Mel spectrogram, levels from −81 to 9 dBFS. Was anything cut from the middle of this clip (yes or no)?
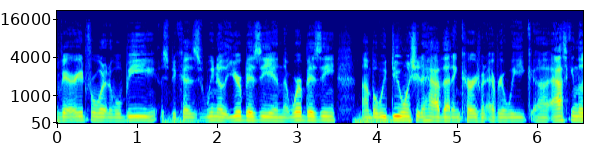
yes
